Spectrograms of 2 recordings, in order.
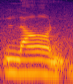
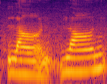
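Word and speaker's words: Laugharne: very famous picturesque seaside town of llan it's pronounced lan this though the spelling is this it is pronounced lan is a place in wales okay sounds of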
